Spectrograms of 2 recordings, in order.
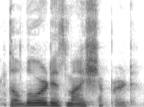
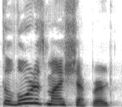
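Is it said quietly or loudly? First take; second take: quietly; loudly. First: It is said quietly and nervously. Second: It is said loudly and forcefully.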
